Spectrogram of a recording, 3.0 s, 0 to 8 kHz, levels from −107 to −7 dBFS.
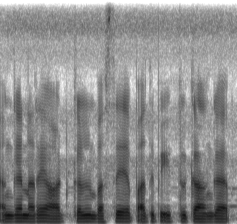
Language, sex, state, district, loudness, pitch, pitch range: Tamil, male, Tamil Nadu, Kanyakumari, -18 LUFS, 110 Hz, 100-110 Hz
